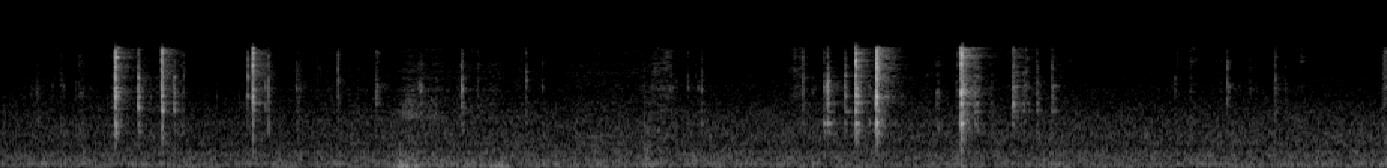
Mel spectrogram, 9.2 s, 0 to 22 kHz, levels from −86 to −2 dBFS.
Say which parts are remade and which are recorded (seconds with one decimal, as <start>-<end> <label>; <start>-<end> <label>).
0.0-9.2 recorded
